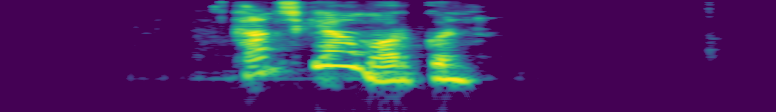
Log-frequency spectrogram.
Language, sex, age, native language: Icelandic, female, 60-69, Icelandic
